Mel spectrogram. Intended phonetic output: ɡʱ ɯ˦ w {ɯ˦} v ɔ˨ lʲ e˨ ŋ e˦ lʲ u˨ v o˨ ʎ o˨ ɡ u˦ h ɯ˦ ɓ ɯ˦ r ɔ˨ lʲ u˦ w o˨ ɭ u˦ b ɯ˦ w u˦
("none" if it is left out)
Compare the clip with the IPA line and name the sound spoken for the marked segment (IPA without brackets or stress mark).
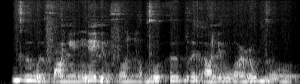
ɯ˨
